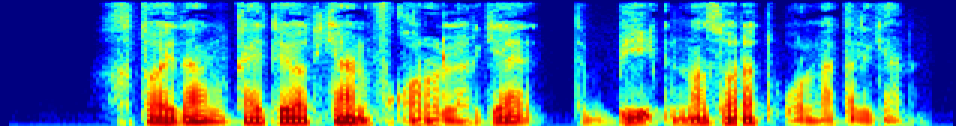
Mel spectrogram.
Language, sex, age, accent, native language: Uzbek, male, 18-24, Farg'ona, Uzbek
